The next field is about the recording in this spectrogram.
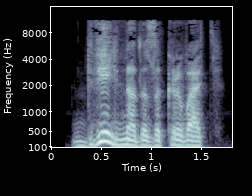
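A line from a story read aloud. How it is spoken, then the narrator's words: Angry snap, king. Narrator (Russian): сердито огрызнулся король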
